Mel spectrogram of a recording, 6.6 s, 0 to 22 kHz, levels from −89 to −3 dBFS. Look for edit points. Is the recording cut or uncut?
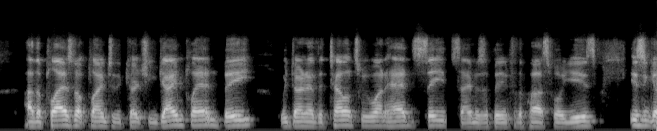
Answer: cut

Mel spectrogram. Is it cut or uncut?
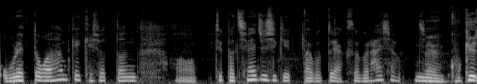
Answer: cut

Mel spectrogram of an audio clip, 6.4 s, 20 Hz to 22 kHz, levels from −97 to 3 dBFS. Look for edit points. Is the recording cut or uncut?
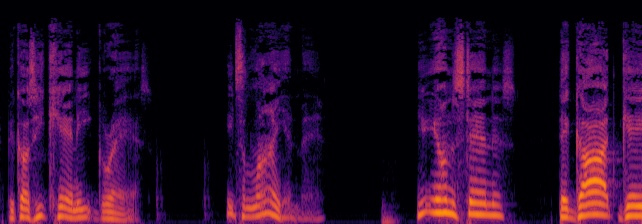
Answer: cut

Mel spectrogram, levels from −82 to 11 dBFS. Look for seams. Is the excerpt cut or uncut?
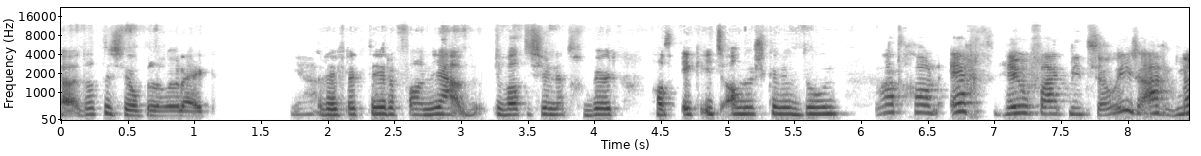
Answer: cut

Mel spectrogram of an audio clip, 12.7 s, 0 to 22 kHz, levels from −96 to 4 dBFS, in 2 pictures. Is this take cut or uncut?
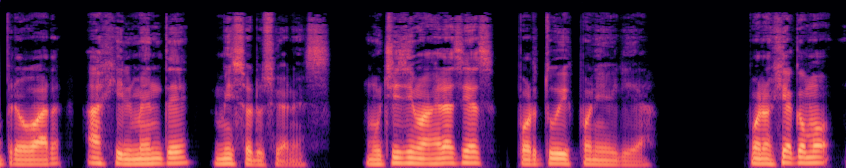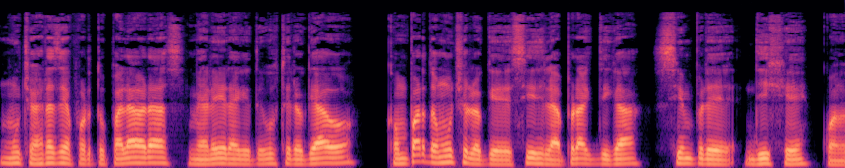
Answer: uncut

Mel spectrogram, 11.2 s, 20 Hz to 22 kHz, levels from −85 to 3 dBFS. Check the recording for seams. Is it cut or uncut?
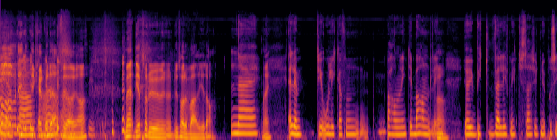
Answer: cut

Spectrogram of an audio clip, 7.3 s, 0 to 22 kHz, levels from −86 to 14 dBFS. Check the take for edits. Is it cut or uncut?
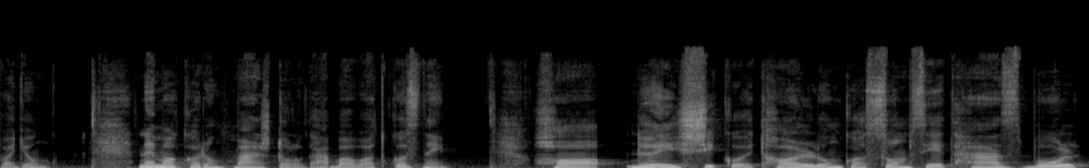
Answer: uncut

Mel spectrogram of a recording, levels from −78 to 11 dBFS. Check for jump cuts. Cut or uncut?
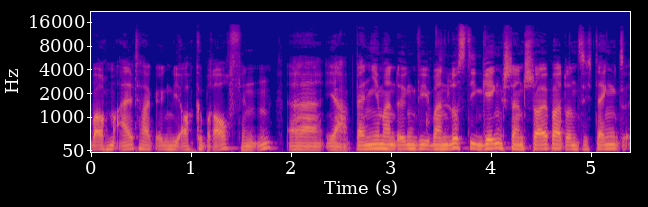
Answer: cut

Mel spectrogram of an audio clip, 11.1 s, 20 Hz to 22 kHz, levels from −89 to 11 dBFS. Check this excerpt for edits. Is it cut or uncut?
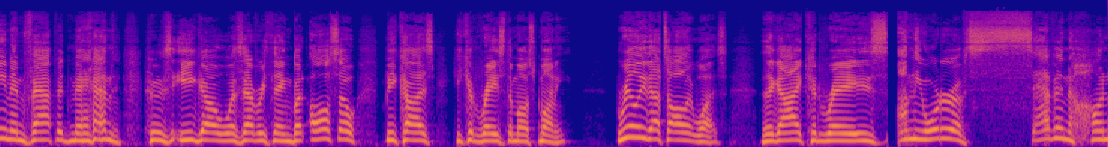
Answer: cut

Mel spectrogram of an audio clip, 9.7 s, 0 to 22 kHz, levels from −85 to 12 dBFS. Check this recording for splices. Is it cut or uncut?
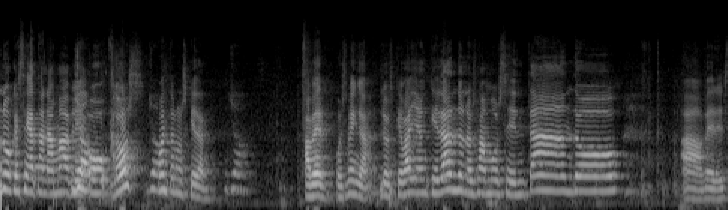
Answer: uncut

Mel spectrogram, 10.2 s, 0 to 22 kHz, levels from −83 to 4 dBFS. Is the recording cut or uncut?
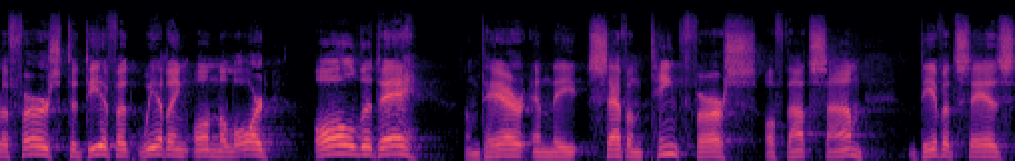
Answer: cut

